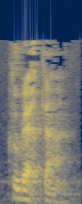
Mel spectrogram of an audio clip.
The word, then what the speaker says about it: Coubertin: And both of those names rhyme with the Olympic founder, Coubertin.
